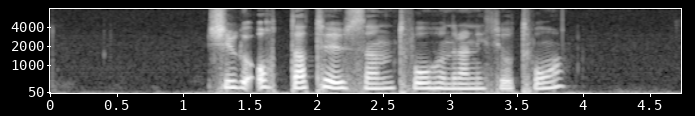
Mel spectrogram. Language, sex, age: Swedish, female, 33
